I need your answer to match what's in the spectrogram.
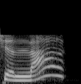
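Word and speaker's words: shalak (चालाक): But the actual spelling is C-A-L-A-K-A. So Go ahead. – Go ahead. – I was just going to say, so can you sound it out for us again? C-A-L? – Yeah. Mm-hmm. So the word is spelled C as a cat, A-L-A-K-A. But it's actually pronounced shalak. – Shalak. – So, shalak. It's better to write it as C-H-A-L-A-K so that you remember how to pronounce it.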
